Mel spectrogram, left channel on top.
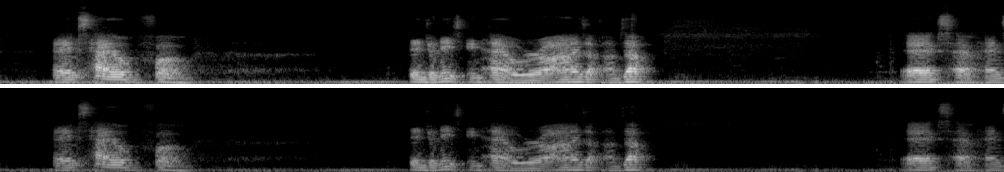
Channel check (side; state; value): right; quieter; 10.3 dB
